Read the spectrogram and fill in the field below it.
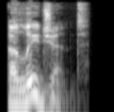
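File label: "allegiant", English, British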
